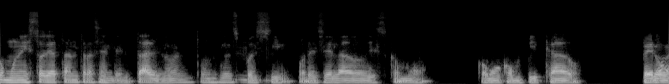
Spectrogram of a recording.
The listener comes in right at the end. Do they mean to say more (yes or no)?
yes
